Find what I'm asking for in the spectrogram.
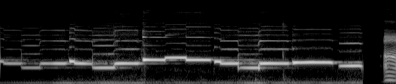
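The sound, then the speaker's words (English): A folk dance tune is whistled as a clear, solo melody of short stepping notes with a lilting rhythm, cut off abruptly near the end by a brief burst of sound. “Yes, to the tune Drops of Brandy, which sounds like this.”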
